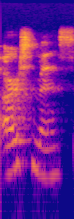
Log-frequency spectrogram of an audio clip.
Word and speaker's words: Artemis: second names wrong oh my name is arsus and I never care about pronunciation good follow me whenever you want awesome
